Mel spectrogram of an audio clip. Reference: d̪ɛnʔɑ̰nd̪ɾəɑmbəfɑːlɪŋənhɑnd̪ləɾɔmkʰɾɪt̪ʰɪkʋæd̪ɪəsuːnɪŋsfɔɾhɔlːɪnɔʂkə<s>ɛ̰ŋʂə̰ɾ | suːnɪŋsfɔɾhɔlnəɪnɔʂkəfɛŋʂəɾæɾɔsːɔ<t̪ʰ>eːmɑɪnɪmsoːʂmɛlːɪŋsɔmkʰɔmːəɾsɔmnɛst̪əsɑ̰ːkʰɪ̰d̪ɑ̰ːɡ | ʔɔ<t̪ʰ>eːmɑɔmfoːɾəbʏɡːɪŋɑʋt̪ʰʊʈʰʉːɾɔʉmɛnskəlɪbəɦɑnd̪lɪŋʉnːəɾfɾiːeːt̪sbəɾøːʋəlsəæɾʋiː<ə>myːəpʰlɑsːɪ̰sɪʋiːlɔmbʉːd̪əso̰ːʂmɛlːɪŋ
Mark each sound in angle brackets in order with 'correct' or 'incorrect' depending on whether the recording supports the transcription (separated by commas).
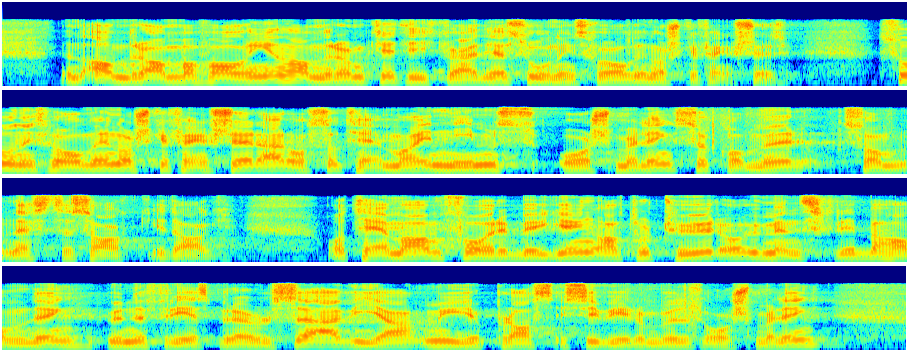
incorrect, correct, correct, incorrect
